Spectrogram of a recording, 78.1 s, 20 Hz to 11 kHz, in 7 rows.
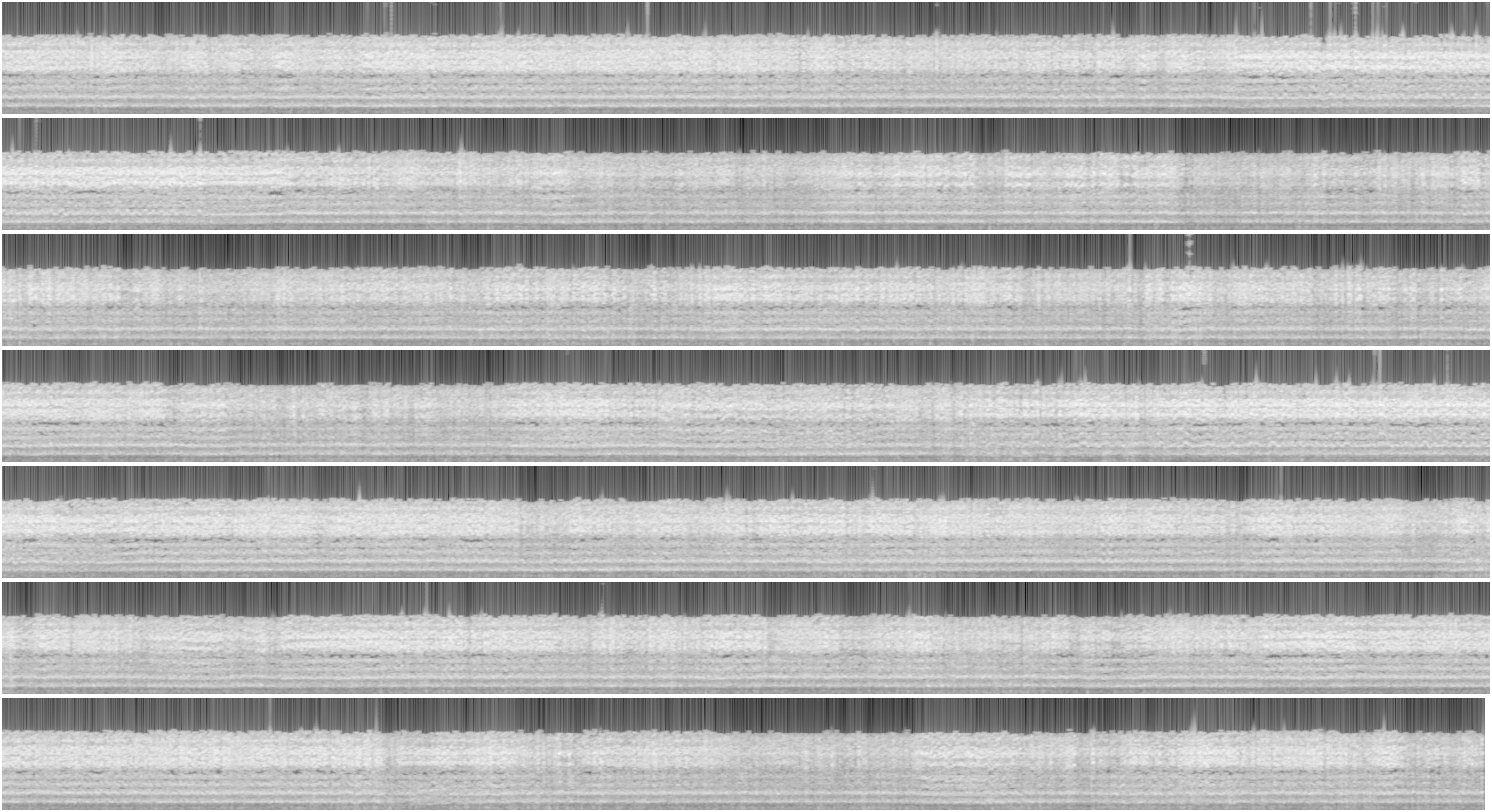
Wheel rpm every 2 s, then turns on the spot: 230, 230, 230, 230, 220, 200, 210, 230, 230, 230, 230, 230, 230, 230, 230, 230, 230, 230, 230, 210, 200, 200, 200, 230, 230, 230, 230, 230, 230, 220, 230, 230, 220, 230, 230, 210, 230, 220, 230.
none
